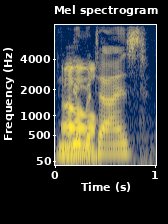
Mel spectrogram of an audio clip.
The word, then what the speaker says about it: pneumatized: the the pre pneumatized I think just IGN the P just pneumatized sure pneumatized yep ignore the P did did he cancel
